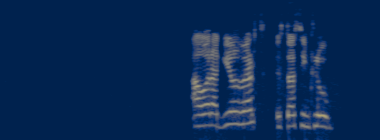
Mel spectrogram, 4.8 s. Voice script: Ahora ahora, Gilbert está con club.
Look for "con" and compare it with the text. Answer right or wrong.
wrong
